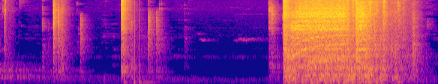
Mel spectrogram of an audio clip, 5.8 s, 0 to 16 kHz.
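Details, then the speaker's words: Struck Magnatrac MT2000 tracked machine, first start of newly mounted replacement engine: short cranking attempts, then it catches and runs loud and even for a couple of seconds before winding down; sounds like a Volkswagen; normal running. "That's what I'm talking about. Sounds like a Volkswagen."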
